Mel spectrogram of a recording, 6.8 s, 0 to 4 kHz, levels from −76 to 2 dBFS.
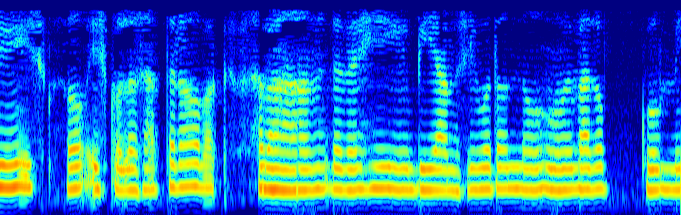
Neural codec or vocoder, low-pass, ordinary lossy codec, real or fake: codec, 16 kHz, 0.7 kbps, FocalCodec; 3.6 kHz; MP3, 16 kbps; fake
